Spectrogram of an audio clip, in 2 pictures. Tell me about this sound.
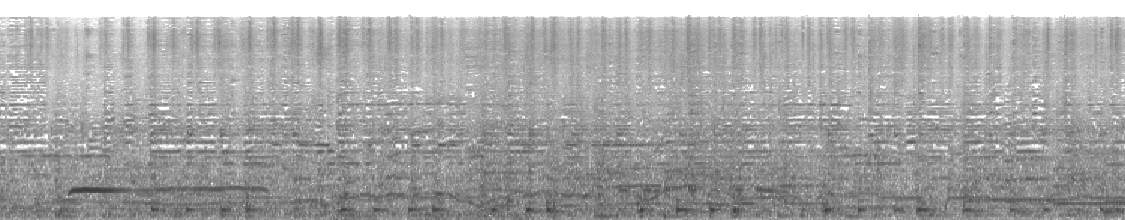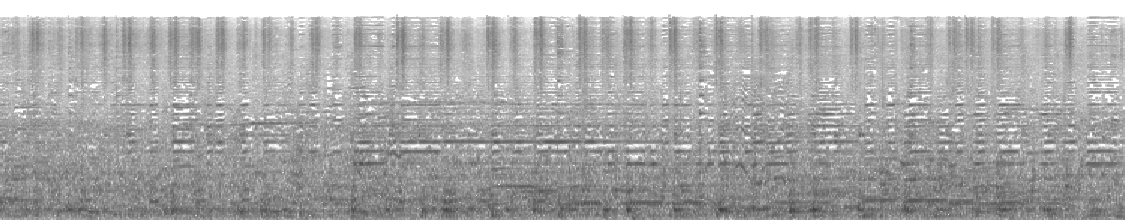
people partying and playing music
